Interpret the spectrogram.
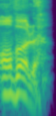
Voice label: Speech Pilots Bomber Airborne, FR; World Of Warships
